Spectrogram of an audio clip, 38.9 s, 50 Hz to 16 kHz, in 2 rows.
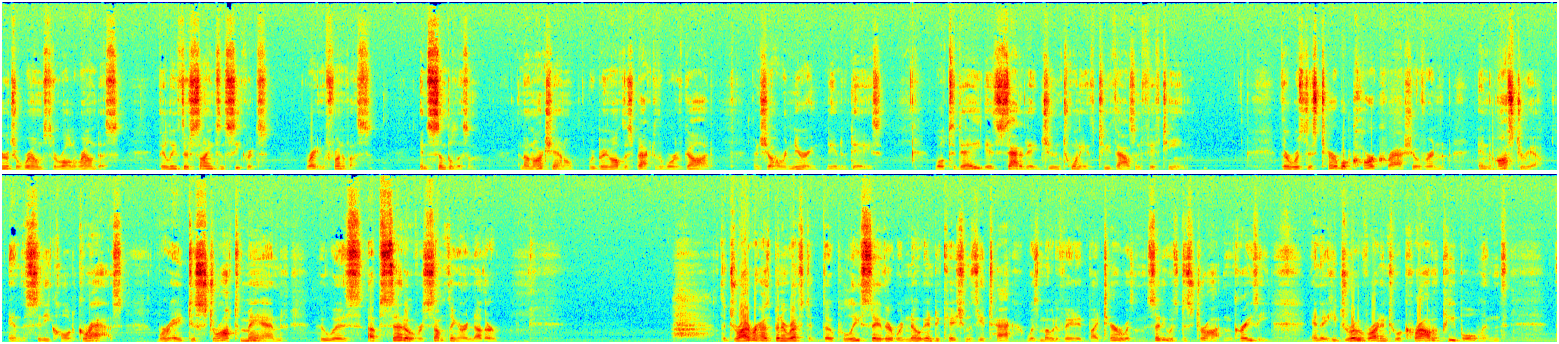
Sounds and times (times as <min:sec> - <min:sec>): Speech: 0:00.0 - 0:14.9, 0:16.0 - 0:25.7, 0:28.4 - 0:38.8.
